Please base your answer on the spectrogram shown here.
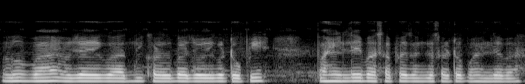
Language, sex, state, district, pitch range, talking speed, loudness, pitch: Bhojpuri, male, Uttar Pradesh, Gorakhpur, 145-155 Hz, 215 wpm, -14 LUFS, 150 Hz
